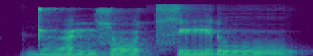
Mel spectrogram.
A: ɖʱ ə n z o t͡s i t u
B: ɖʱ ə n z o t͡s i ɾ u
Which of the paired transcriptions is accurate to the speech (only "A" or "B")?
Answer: B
